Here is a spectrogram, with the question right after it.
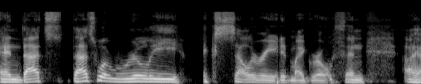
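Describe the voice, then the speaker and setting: In a normal speaking voice with a Canadian accent, a man talks at a moderate pace with ordinary pitch variation against a quiet background. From Canada. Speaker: commercial real estate broker. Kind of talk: podcast interview.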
